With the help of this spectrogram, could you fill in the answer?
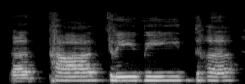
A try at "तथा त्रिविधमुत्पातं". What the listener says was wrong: Trividha, no, Trividha. We can't drag it. Trividham, if you have said, then it is Utpatam. Tatha Trividham Utpatam.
